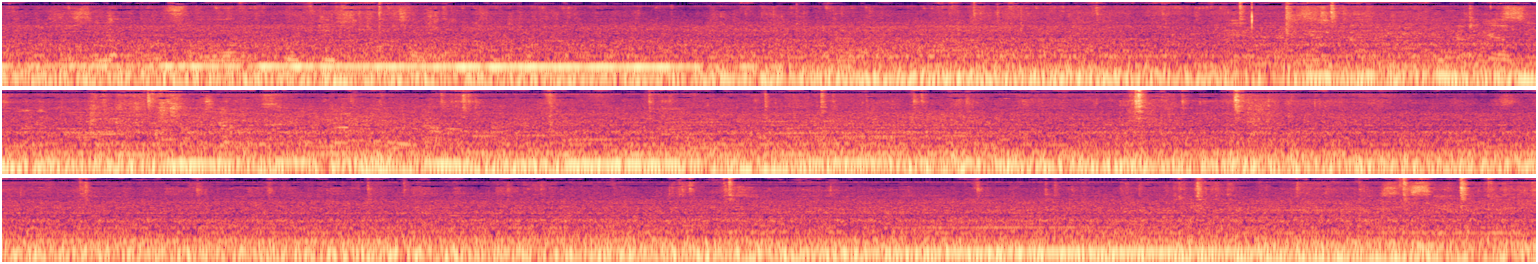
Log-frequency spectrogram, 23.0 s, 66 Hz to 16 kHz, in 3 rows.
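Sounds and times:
coach engine and road noise: 0:00.0 - 0:23.0.

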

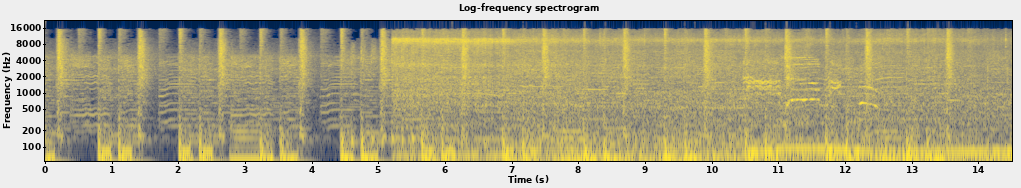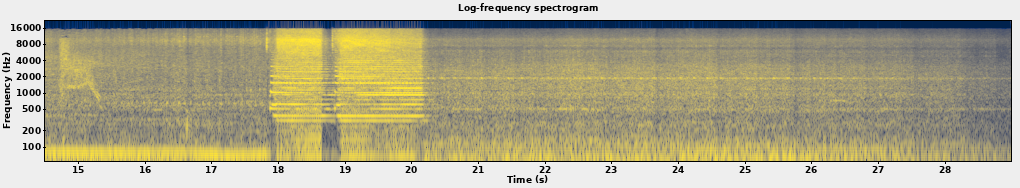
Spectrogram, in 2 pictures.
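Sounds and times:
low drone: 0:05.2 - 0:29.0
truck air horn blasts: 0:17.8 - 0:20.4.

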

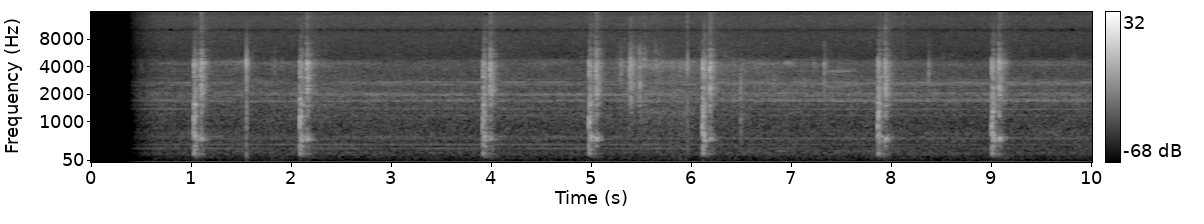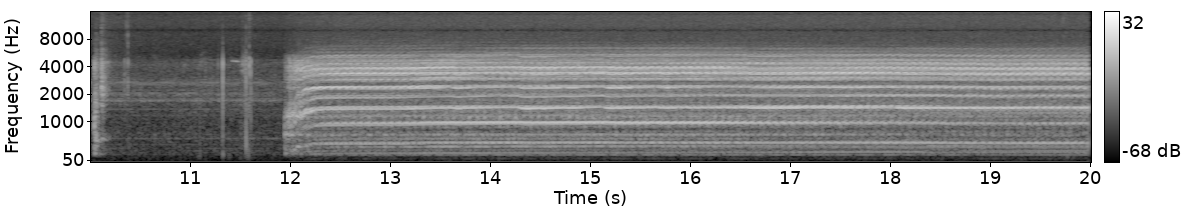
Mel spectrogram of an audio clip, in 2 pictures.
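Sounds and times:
faint electronic hum: 0:00.5 - 0:20.0.

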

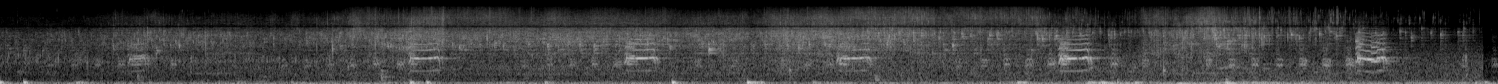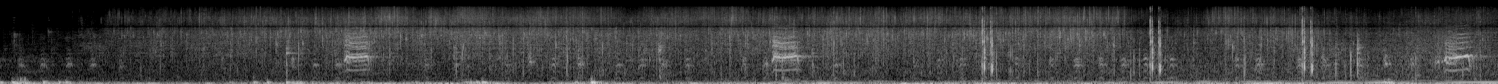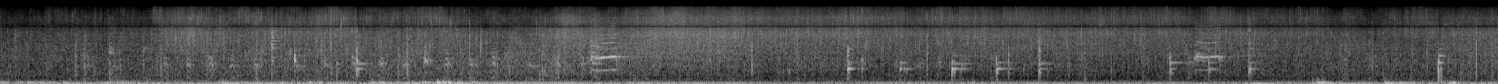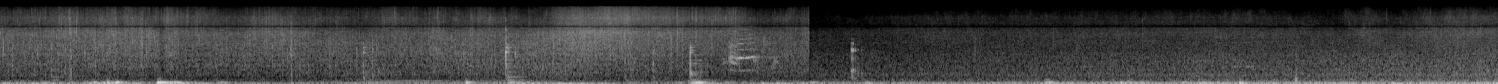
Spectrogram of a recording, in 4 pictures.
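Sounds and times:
meat and onion sizzling in a pan: 0:00.0 - 0:14.8, 0:16.0 - 0:53.1, 0:53.8 - 0:59.9
fowl squawking: 0:00.4 - 0:14.0, 0:17.9 - 0:30.1, 0:31.4 - 0:53.0
wooden spatula tapping pan: 0:32.4 - 0:35.7, 0:37.4 - 0:42.8.

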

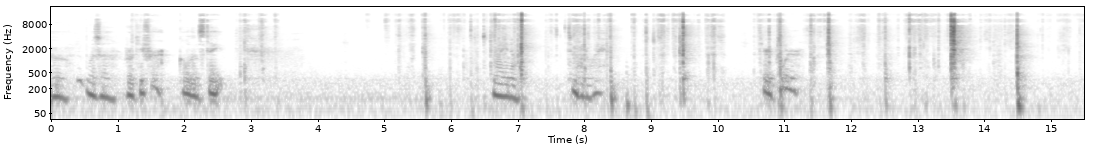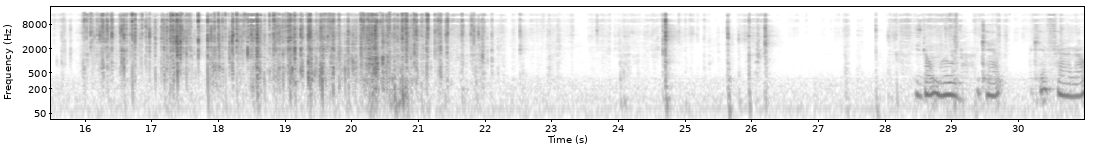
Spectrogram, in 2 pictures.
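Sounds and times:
wrapper tearing and crinkling: 0:15.7 - 0:22.3.

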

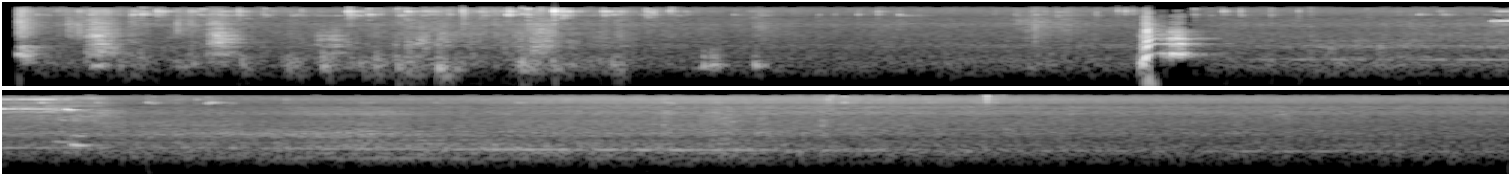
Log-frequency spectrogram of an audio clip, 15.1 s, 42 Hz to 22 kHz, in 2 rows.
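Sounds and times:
soft scattered sounds: 0:00.2 - 0:07.3
dog barking: 0:05.7 - 0:06.1.

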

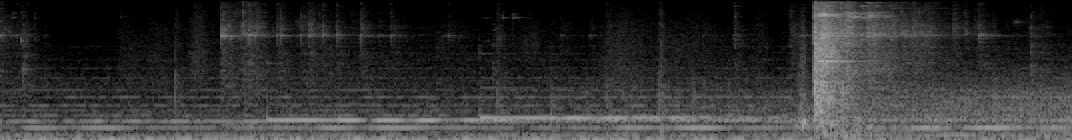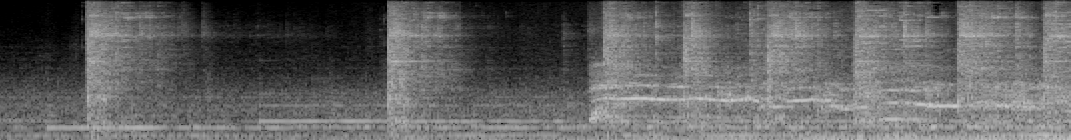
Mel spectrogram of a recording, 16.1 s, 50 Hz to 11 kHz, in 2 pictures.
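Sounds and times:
dramatic music with held tones: 0:00.0 - 0:16.0
metallic crashes on chain-link gate: 0:06.1 - 0:07.0, 0:08.7 - 0:09.6, 0:10.9 - 0:11.6, 0:12.5 - 0:16.0.

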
